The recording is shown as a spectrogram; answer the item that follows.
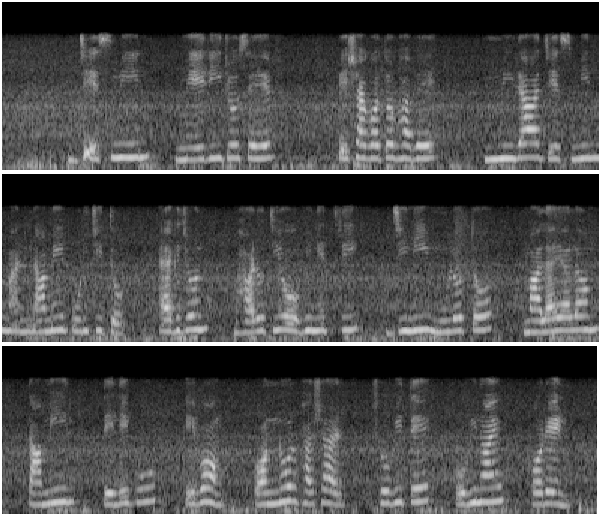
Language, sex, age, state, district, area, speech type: Bengali, female, 60+, West Bengal, Purulia, urban, read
